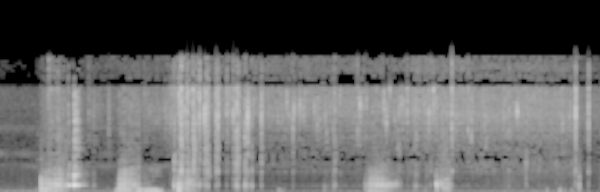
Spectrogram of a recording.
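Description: A metal spoon scrapes food across a plastic cutting board into a pan.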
